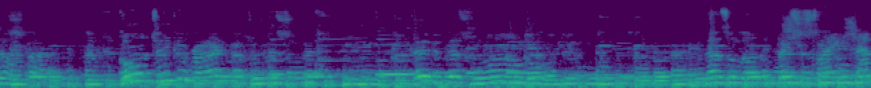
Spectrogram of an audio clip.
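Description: Two guitars playing a country-blues instrumental passage live: an acoustic guitar strummed in a steady rhythm, with a second guitar picking a melody over it.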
